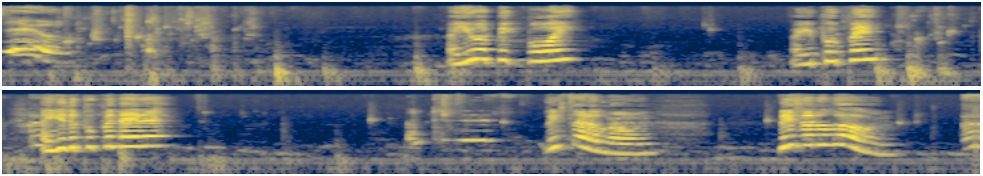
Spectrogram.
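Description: A toddler babbles and vocalizes up close in short bursts.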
